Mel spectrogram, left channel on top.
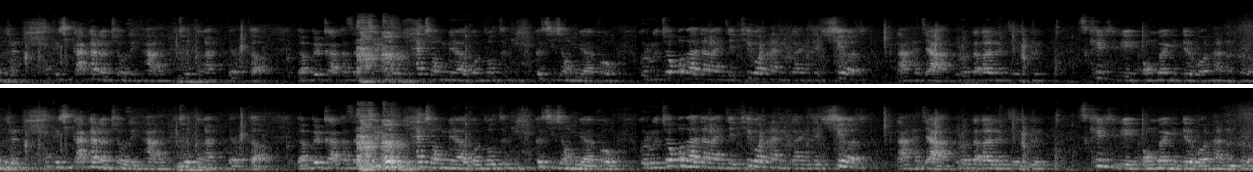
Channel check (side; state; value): left; quieter; 8.4 dB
